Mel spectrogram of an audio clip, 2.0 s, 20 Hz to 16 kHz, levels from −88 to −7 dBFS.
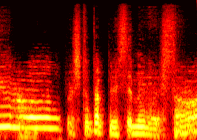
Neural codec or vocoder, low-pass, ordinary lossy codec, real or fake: codec, 44.1 kHz, 0.9 kbps, DAC; 14.4 kHz; AAC, 64 kbps; fake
